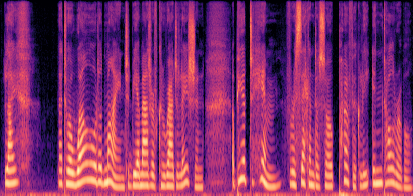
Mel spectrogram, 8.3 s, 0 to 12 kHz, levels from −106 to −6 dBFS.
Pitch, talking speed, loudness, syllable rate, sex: 210 Hz, 165 wpm, -19 LUFS, 5.7 syllables/s, female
